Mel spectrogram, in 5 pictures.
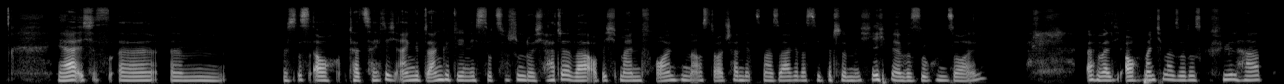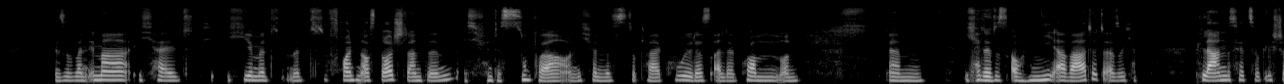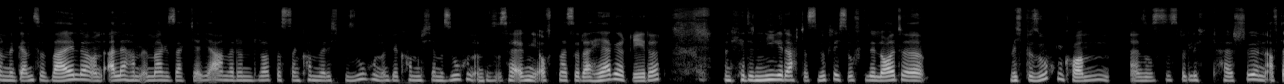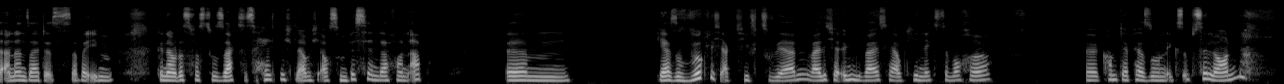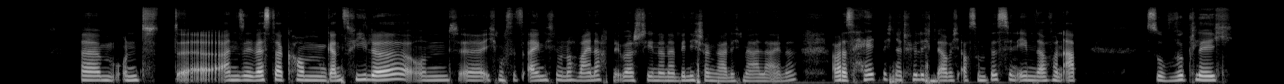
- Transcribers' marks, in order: other background noise; static; snort; unintelligible speech
- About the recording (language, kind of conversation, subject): German, advice, Wie kann ich lernen, allein zu sein, ohne mich einsam zu fühlen?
